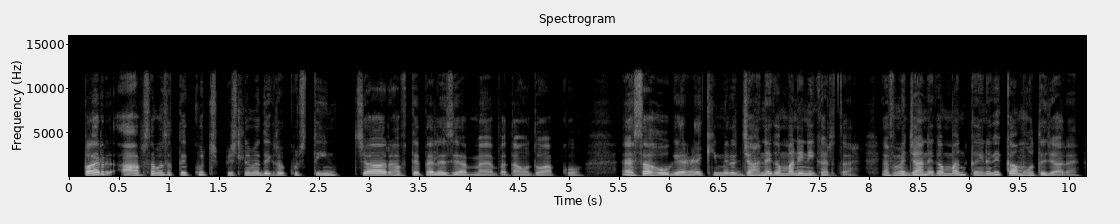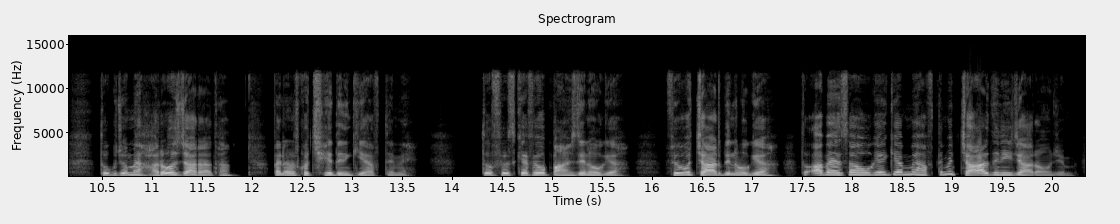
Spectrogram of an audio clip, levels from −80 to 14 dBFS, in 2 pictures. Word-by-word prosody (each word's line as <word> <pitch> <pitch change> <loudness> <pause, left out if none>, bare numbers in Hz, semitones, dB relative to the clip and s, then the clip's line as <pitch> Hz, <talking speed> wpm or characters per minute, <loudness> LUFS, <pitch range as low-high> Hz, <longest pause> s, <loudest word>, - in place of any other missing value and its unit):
पर 240 +6 +5
आप 170 +4 +2
समझ 195 +4 -3
सकते 220 0 -4
हैं - - -7
कुछ 240 -2 -7
पिछले 195 +1 -7
में 200 - -3
देख 180 0 0
रहा 195 - -3
हूँ 190 - -4
कुछ 205 -4 -11
3-4 180 +1 0
हफ्ते 140 +3 -4
पहले 135 -1 +1
से 140 +2 -4
अब 125 -2 0
मैं 110 -1 -5
बताऊँ - - -7
तो - - -6
आपको - - -9 0.5
ऐसा 125 +10 +2
हो 145 -2 +2
गया 130 -1 +1
है 160 +3 -3
कि - - -9
मेरा 195 +2 -3
जाने 125 +9 0
का 200 - -1
मन 155 -1 0
ही 180 - +1
नहीं 170 -2 -2
करता 105 -8 -9
है। - - -17 0.3
या - - -3
फिर 140 - -7
मेरा 175 -2 -1
जाने 135 +4 +1
का 195 - -1
मन 180 +4 -2
कहीं 170 -1 -5
न 185 - -4
कहीं 235 +3 -2
कम 185 -1 +2
होते 120 0 -3
जा 110 -2 -4
रहा 100 - -11
है। 105 - -22 0.4
तो 190 - +2
जो 190 - +2
मैं 220 0 +2
हर - - +1
रोज 225 -2 +8
जा 175 -6 +5
रहा 115 -3 0
था, 120 +2 -8 0.5
पहले 145 - +3
मैंने 180 - +3
उसको 190 +2 0
6 140 -6 +1
दिन 125 -1 0
किया 115 -1 -2
हफ्ते 105 0 -9
में। 95 -2 -12 0.8
तो 190 - +4
फिर 195 - +2
उसके 195 +2 +2
फिर 215 +2 +3
वो 210 - +7
5 125 -8 +2
दिन 135 +2 +1
हो 120 -2 +2
गया, 110 -3 -3 0.4
फिर 200 - +3
वो 230 +3 +4
4 150 - +5
दिन 145 +1 -1
हो 140 -2 0
गया, 135 +1 +2 0.3
तो - - -6
अब 220 - +4
ऐसा 225 +1 +3
हो 220 -1 +3
गया 235 +2 +1
कि 250 - -4
अब 255 - +4
मैं 255 0 -1
हफ्ते 230 +3 -3
में 290 - -2
4 180 +5 +7
दिन 220 0 -2
ही 210 - 0
जा 110 - +2
रहा 110 0 -4
हूँ 105 - -10
जिम। 100 -2 -16
170 Hz, 285 wpm, -22 LUFS, 125-200 Hz, 0.8 s, रोज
